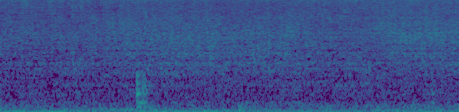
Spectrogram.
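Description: Chicken and bitter gourd are stirred in a frying pan, a steady sizzle and hiss filling the whole stretch, with a soft scrape or clink of the utensil near the start.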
